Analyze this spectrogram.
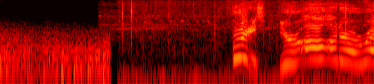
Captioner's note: fire Crackling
